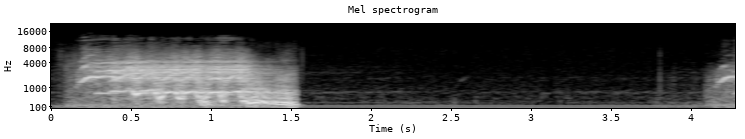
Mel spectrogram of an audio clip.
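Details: Horse neighing in a pasture: one loud, harsh whinny with a shaking, stuttering end lasting about a second and a half, then near silence before another neigh begins.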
